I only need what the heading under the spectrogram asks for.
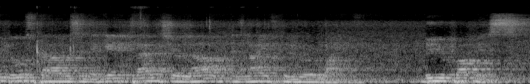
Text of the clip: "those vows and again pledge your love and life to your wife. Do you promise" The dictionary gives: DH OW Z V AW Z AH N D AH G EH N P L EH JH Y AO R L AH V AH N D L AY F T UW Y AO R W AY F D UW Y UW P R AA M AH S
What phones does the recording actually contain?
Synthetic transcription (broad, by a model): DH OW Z P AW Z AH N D AH G EH N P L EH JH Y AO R L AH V AH N D L AY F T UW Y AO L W AY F D UW Y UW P R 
